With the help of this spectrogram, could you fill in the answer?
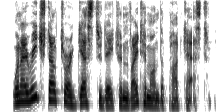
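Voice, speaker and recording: In a normal speaking voice, a man talks at a fairly high pitch against a quiet background. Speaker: podcast host. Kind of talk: podcast intro.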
